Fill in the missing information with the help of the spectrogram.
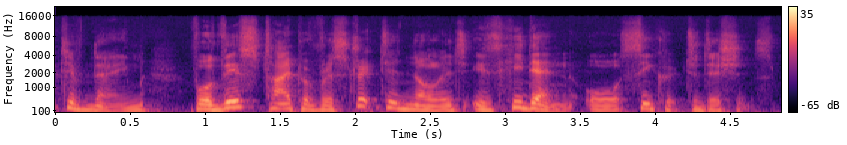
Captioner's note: speaking Japanese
